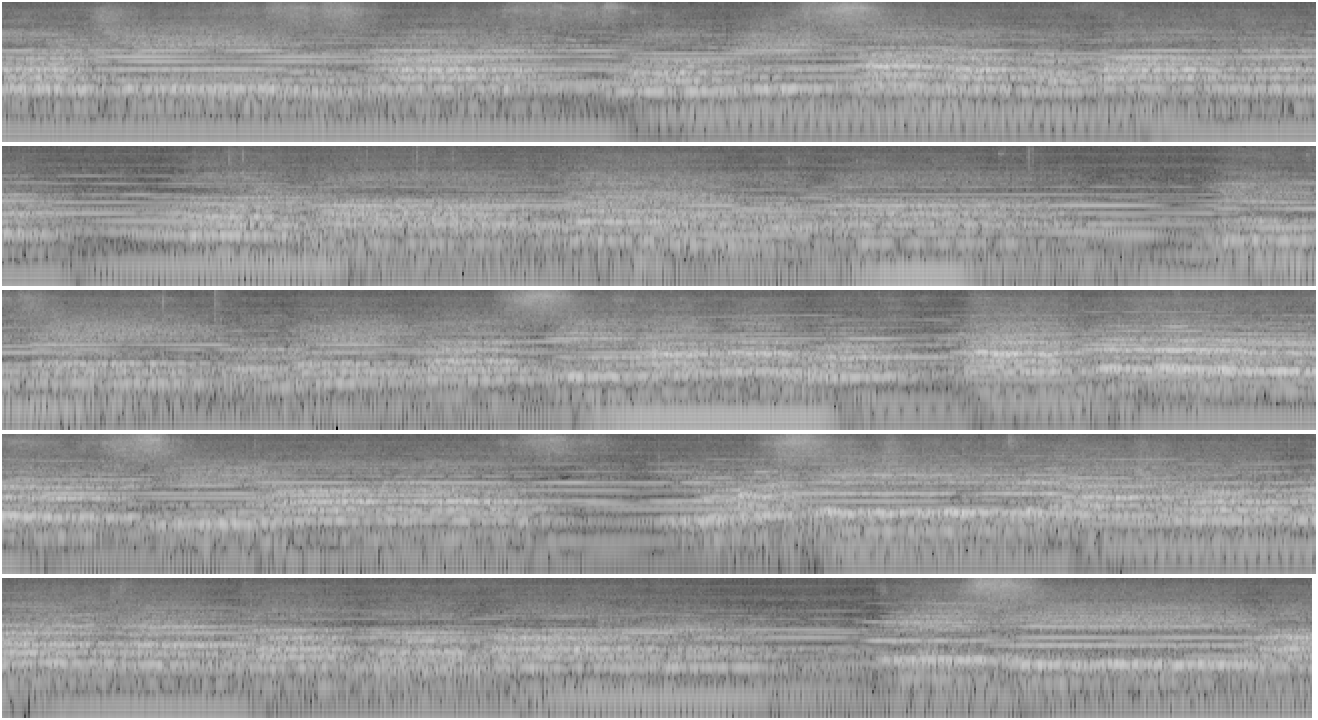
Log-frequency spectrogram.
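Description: Congregation and choir singing a hymn in unison with church organ accompaniment, the organ's low bass notes held under the voices, with a short break for breath between phrases every few seconds.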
